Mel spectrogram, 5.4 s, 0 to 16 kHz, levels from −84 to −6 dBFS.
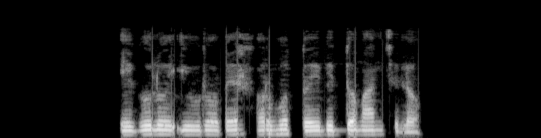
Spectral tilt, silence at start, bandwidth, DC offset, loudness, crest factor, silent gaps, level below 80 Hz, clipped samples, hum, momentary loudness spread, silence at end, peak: -8 dB/octave; 1.2 s; 7.2 kHz; under 0.1%; -20 LUFS; 16 dB; 2.94-3.02 s; -54 dBFS; under 0.1%; none; 7 LU; 1.2 s; -6 dBFS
